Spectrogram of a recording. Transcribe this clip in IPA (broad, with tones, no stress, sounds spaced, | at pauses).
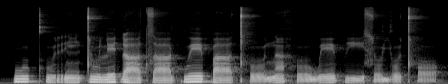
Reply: w u˦ kʰ u˨ r ĩ˨ t u˦˨ l e˦ ɗ aː˨ t͡s aː˨ kʷ eː˦ p aː˨ tʰ oː˨ n ã˦ h oː˨ w eː˦ p iː˦˨ s o˨ j o˦ tʰ ɔ˨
